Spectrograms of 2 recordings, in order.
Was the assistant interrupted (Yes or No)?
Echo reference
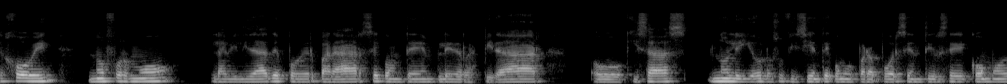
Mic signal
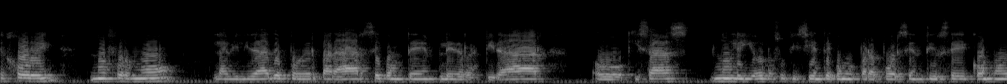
No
